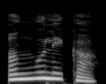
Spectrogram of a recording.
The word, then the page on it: ಅಂಕಲಿಗೆ: aŋklige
